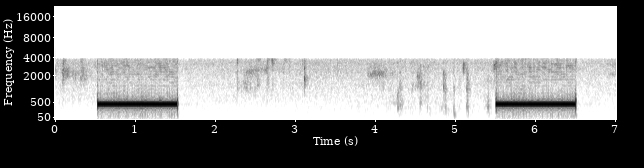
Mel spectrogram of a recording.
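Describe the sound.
Telephone ringback tone plays while a number is dialled: two long, steady, mid-pitched tones about four seconds apart, with faint rustling in the quiet gap between them.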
